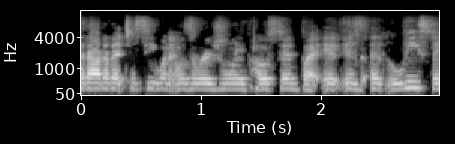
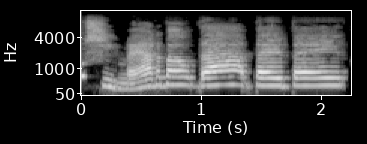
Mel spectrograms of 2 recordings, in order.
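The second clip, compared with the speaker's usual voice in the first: normal talking voice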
